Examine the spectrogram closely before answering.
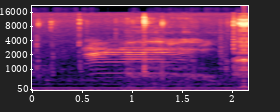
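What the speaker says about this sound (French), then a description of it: "Oh le mouton." A sheep in Minecraft lets out one wavering bleat lasting about a second, mid-distance, over a constant low hum and scattered clicks.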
